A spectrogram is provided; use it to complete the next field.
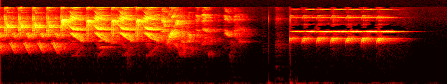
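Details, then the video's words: Caged goldfinch mule singing a rolling song: fast, rapid trilled phrases high in pitch, then a pause and a steadier ringing buzzy trill; no other sounds. "mule goldfinch rolling on cage"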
